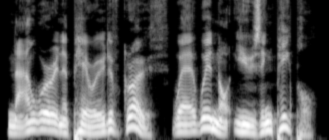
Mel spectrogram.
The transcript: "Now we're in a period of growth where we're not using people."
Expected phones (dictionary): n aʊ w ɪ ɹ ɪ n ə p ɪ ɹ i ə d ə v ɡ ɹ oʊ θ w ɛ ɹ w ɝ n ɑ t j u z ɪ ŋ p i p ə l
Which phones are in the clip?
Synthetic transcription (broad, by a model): n aʊ w ɪ ɹ ɪ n ə p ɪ ɹ i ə d ə v ɡ ɹ oʊ θ w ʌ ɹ w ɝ n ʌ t j u z ɪ ŋ p i p ə l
